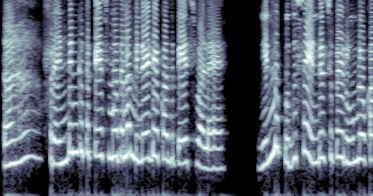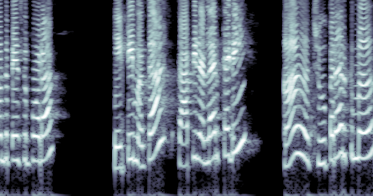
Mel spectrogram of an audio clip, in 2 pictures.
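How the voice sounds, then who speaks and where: A woman's voice: very high-pitched, no echo. Woman voicing a bossy village mother. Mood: scolding. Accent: Kanyakumari Tamil. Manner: scolding, brisk.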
